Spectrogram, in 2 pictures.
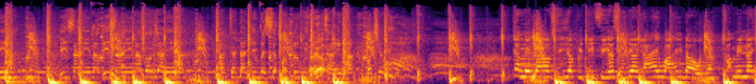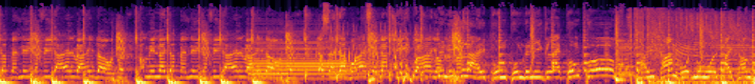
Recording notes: LIVE AT ISLAND SATURDAYS ON APRIL 27TH.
